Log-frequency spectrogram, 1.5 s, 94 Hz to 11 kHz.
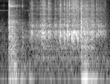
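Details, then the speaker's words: Tandberg TCD310 cassette deck with the cover partly removed, in fast forward: a quick click, then about a second of fast, airy whirring as the tape spools hard; the transport winds normally and strongly. "fast forward and the wi in this deck is very strong we'll see why later that's a wi that's fast forward"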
